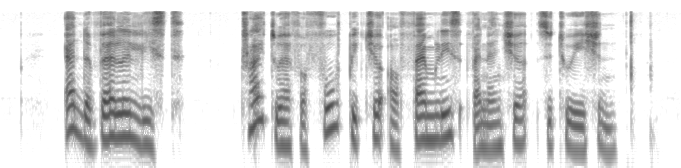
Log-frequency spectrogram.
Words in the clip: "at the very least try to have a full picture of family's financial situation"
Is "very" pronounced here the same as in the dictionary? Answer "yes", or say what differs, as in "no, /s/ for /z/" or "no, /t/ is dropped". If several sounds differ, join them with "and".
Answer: no, /l/ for /ɹ/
